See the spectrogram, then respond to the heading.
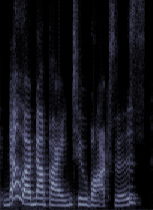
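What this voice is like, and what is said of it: Squawky generic mom voice. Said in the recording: “best impression of my mom I've ever heard ... general mom ... Mom! A mom voice ... your mom has never squawked like that ... a bird”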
